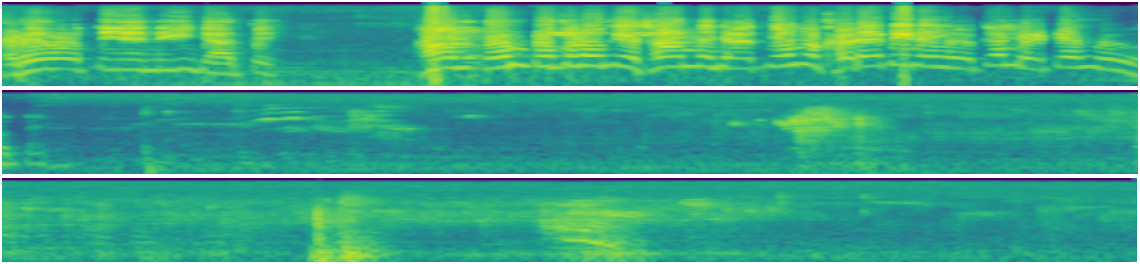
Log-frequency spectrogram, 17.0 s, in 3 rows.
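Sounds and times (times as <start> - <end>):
bird chirps and calls: 6.2 - 17.0
sharp knock: 12.9 - 13.4.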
